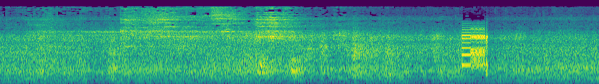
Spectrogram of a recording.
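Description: Freight train of autorack and gondola cars rolling past, a steady noise of wheels on rail with faint high squeals. A short, loud high-pitched squeal comes about six seconds in.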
